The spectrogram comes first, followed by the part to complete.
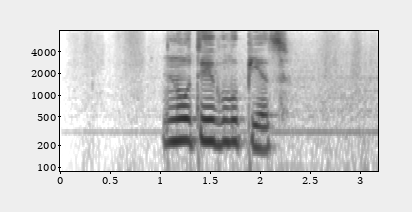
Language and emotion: Russian, neutral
